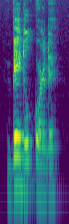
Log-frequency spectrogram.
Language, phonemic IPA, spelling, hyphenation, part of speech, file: Dutch, /ˈbeː.dəlˌɔr.də/, bedelorde, be‧del‧orde, noun, Nl-bedelorde.ogg
- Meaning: mendicant monastic order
